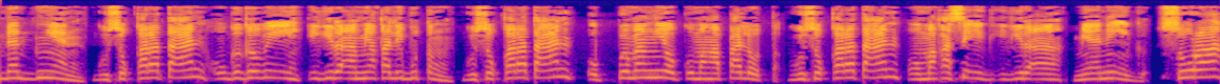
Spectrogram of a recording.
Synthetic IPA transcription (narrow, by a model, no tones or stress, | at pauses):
nad̪̚ŋanɡusokaɾat̪aʔanoɡaɡawiʔɪɪɡiɾaʔamjakalɪbut̪aŋɡusokaɾat̪aʔanopəmaŋjob̚kumaŋapalot̪̚ɡusokaɾat̪aʔanʔomakasiʔɪɡiɡiɾaʔamijaniʔɪɡsuɾa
